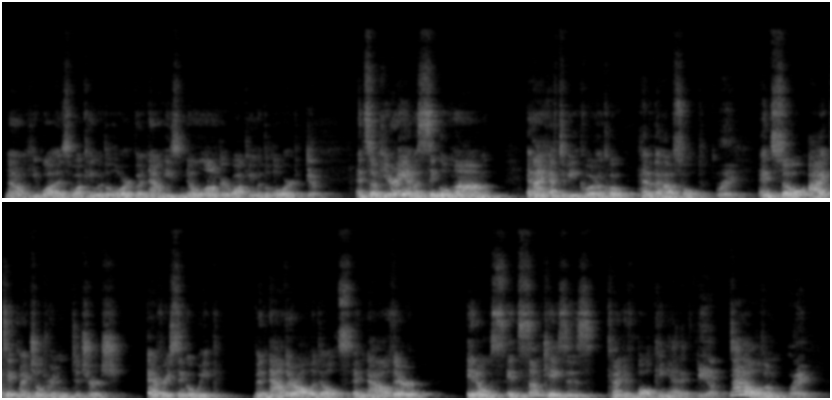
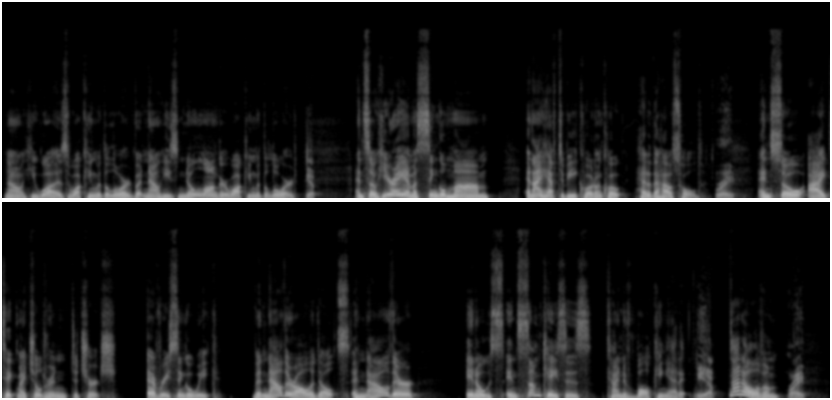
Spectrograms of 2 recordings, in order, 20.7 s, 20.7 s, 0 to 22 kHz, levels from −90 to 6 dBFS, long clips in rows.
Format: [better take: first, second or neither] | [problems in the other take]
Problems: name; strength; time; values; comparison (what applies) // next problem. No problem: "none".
second | off-mic speech; far // room echo; noticeable; dies away in 0.4 s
